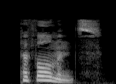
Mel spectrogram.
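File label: "performance", British English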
